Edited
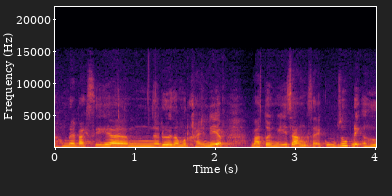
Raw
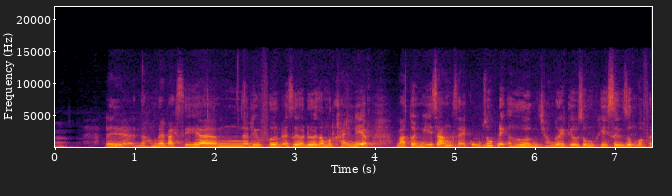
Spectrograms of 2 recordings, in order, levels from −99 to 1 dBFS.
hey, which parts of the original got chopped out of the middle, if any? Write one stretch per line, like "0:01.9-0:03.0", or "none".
0:02.4-0:03.1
